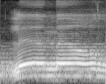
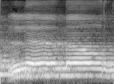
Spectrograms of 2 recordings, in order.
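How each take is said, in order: No difference in how they are said.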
